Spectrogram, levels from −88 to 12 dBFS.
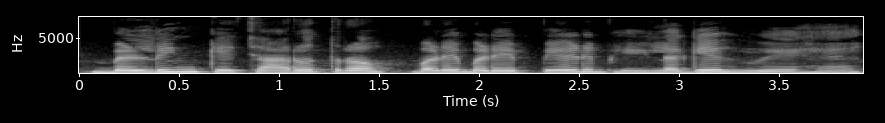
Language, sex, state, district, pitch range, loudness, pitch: Hindi, female, Jharkhand, Garhwa, 230-275 Hz, -14 LUFS, 245 Hz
